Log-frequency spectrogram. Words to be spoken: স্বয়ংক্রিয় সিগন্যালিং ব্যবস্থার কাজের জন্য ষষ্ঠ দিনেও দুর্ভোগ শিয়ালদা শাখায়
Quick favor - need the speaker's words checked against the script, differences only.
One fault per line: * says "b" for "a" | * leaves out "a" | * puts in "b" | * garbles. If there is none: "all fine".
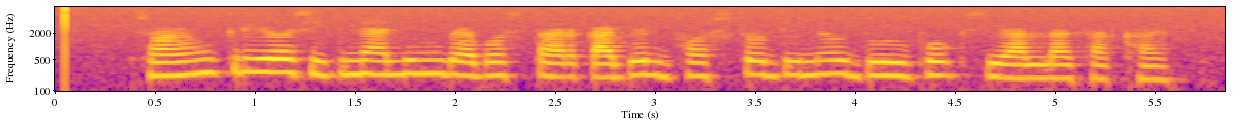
* leaves out "জন্য"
